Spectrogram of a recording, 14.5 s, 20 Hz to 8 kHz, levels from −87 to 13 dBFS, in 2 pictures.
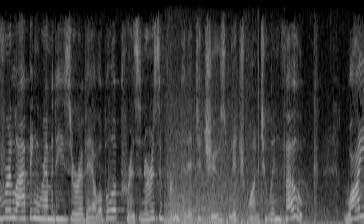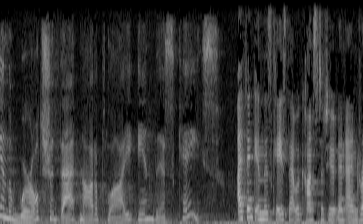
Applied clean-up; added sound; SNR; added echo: none; Thunder / Rain; 9 dB; none.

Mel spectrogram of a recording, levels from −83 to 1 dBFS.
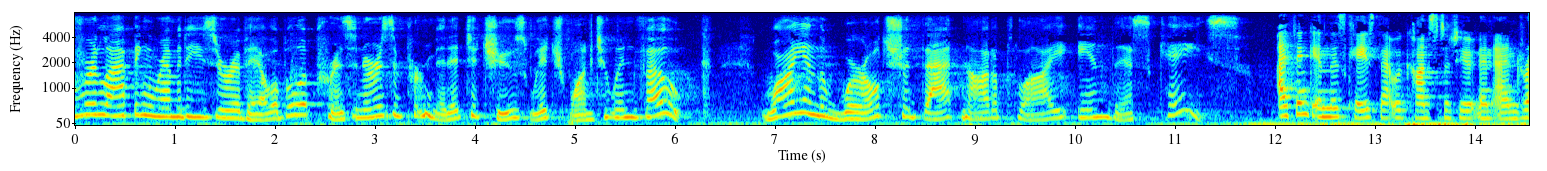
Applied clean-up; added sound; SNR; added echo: none; none; none; none.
